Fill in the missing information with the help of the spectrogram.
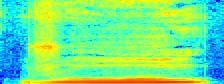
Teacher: ra harfi kalın olduğu için rü demiyoruz ü sesiyle okunmuyor u sesiyle okunuyor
